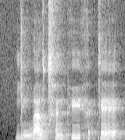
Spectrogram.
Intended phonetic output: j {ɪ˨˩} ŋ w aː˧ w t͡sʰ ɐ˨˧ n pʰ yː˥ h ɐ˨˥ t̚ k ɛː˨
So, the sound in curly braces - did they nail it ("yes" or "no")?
yes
